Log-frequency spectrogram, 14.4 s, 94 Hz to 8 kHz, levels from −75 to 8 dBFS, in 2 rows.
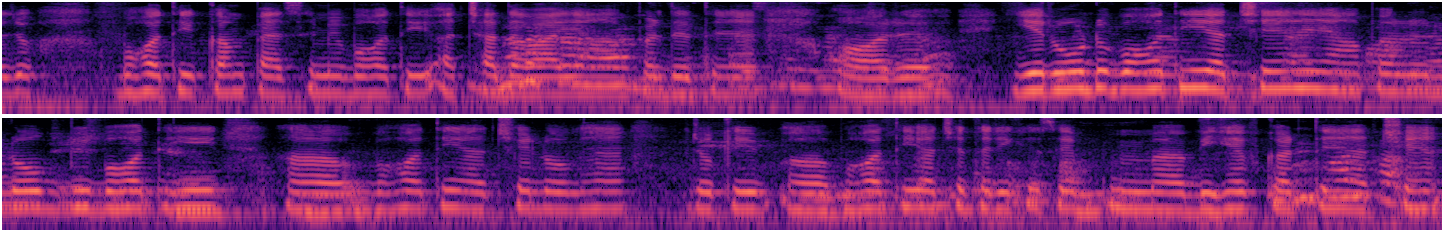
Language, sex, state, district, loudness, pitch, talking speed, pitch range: Hindi, female, Bihar, Jahanabad, -24 LUFS, 225 Hz, 185 wpm, 210-235 Hz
